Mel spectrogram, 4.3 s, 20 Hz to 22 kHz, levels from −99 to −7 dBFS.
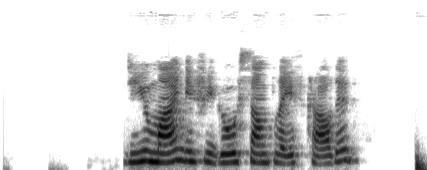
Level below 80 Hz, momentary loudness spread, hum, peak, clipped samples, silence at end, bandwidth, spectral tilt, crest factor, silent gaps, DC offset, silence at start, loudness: -42 dBFS; 14 LU; none; -2 dBFS; under 0.1%; 0 s; 6.4 kHz; -7.5 dB/octave; 18 dB; 3.76-4.14 s; under 0.1%; 1.25 s; -17 LUFS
